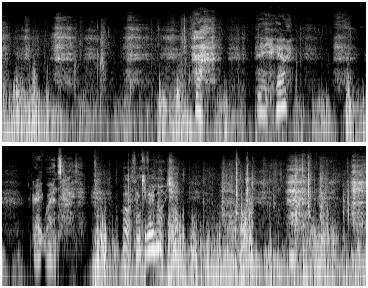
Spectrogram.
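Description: An elderly man speaks close up, slightly breathless.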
